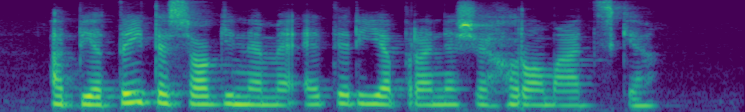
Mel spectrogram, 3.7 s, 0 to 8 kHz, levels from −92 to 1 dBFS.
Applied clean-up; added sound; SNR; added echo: none; none; none; none.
